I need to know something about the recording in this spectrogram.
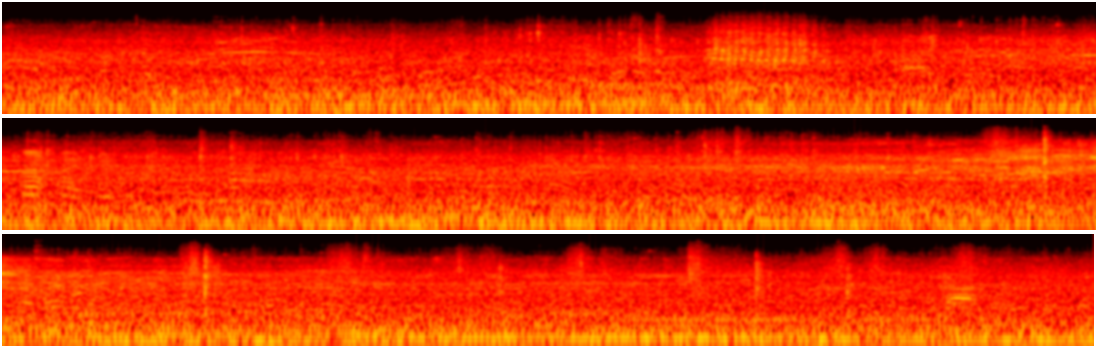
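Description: People chatter in the distance.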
